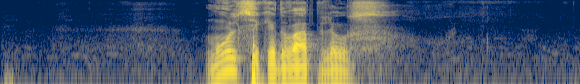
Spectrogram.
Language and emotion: Russian, sad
